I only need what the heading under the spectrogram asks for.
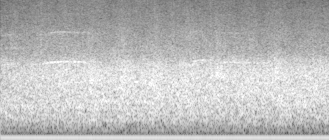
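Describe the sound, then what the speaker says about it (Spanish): A church congregation claps loudly for the Lord, dense continuous applause that fills the whole space at an even level throughout. "Démosle un aplauso fuerte al Señor."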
